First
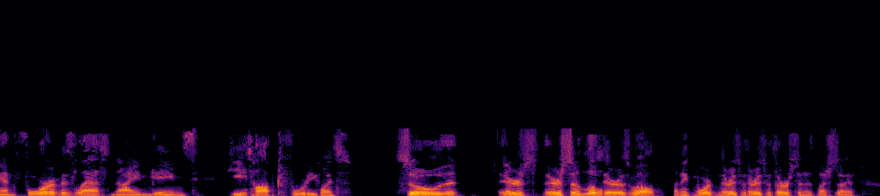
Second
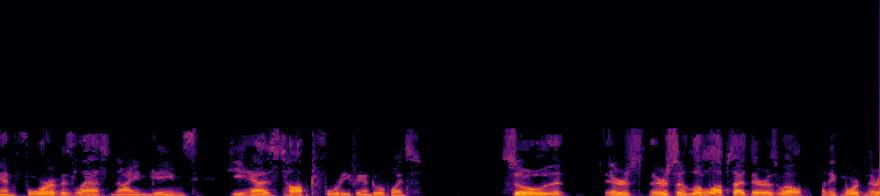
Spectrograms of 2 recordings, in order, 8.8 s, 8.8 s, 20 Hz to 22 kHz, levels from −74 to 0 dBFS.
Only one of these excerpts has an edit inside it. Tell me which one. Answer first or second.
first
